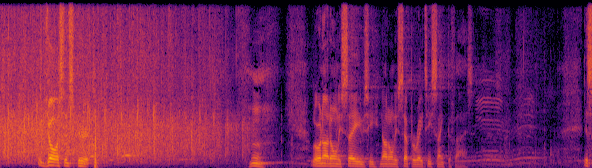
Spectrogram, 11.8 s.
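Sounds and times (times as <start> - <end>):
audience clapping hands: 0.0 - 5.1
speech: 0.8 - 2.2, 5.0 - 5.4, 6.2 - 9.6, 11.7 - 11.8.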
